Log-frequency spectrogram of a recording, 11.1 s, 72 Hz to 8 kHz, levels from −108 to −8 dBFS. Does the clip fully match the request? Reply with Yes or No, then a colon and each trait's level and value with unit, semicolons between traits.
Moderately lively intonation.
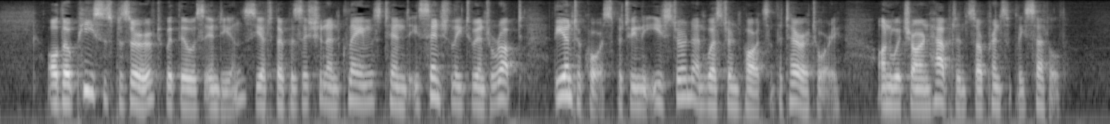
Yes: average, 3.8 semitones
